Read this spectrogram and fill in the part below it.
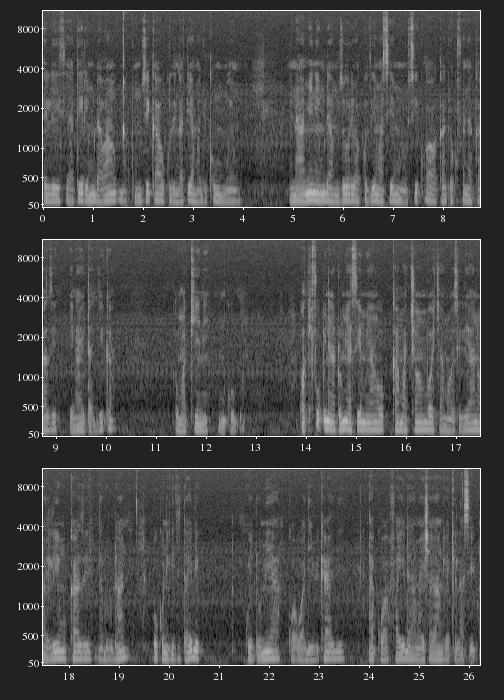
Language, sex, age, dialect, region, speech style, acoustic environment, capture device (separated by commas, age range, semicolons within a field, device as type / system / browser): Swahili, male, 18-24, Kenya - Nairobi Sheng-influenced, Kenya, relaxed, silence; music; people talking; nature; appliances, desktop / Windows / Chrome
